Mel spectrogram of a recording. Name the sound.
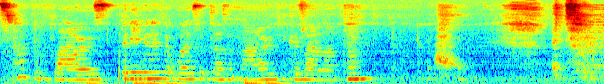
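sneeze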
